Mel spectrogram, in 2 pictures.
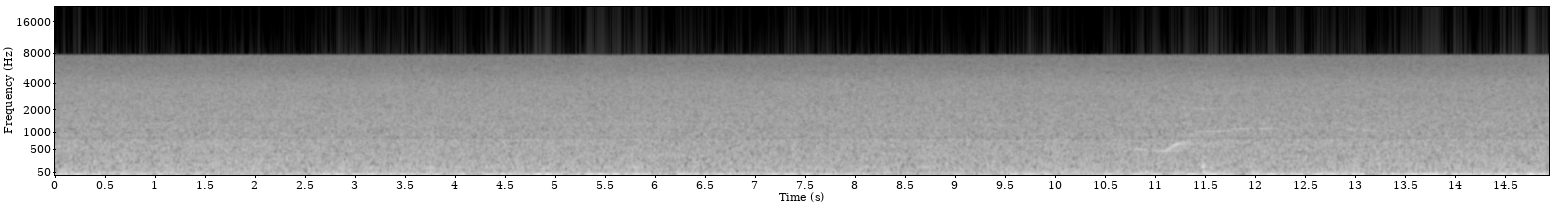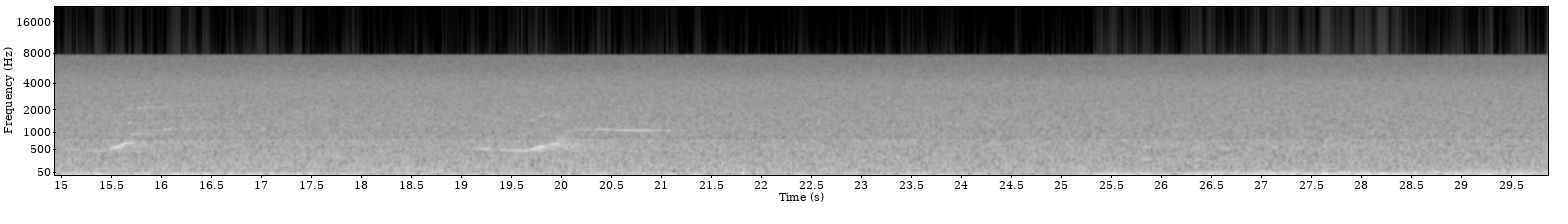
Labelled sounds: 11.4	12.0	humpback whale, 0.99 to 1.2 kHz
15.8	16.0	humpback whale, 2.0 to 2.3 kHz
20.5	20.9	humpback whale, 1.0 to 1.1 kHz

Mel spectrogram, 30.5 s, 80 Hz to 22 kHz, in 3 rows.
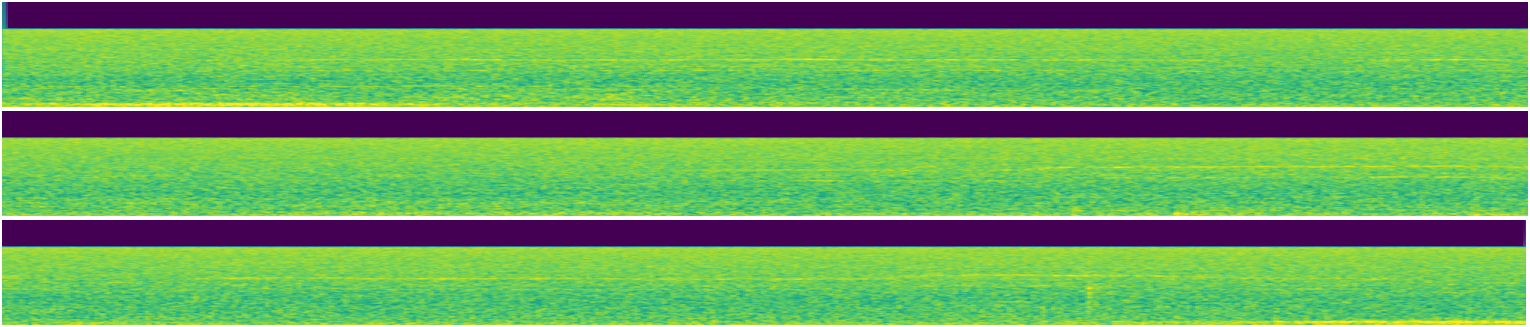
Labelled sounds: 21.8	22.1	vessel noise, 2.3 to 2.4 kHz

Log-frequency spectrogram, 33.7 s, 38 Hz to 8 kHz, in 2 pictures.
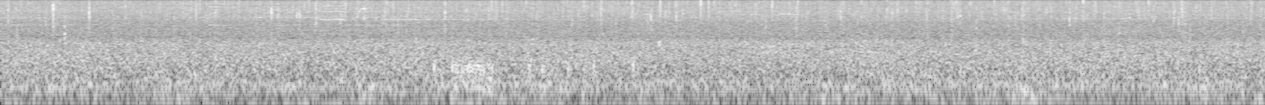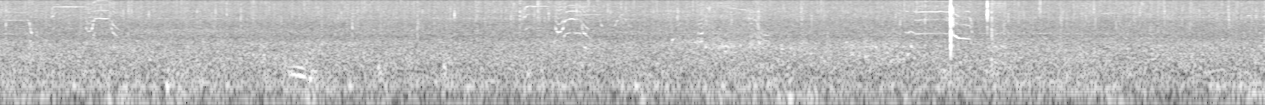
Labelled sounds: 4.2	4.6	killer whale, northern resident, G clan, 2.7 to 4.4 kHz
10.4	10.6	killer whale, northern resident, G clan, 3.7 to 4.0 kHz
16.9	18.0	killer whale, northern resident, G clan, 2.8 to 5.7 kHz
23.9	24.9	killer whale, northern resident, G clan, 2.2 to 5.8 kHz
26.3	26.7	killer whale, northern resident, G clan, 7.6 to 8.0 kHz
28.9	29.8	killer whale, northern resident, G clan, 1.1 to 7.3 kHz

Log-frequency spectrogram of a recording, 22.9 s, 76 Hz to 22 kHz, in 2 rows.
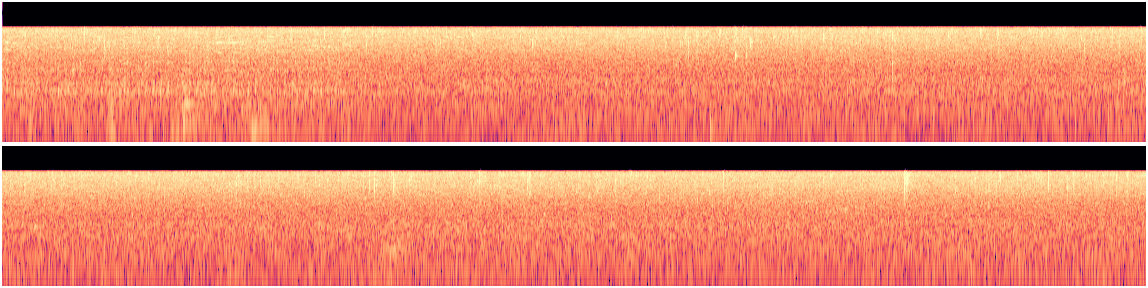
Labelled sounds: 2.1	2.5	Pacific white-sided dolphin, 4.1 to 4.4 kHz

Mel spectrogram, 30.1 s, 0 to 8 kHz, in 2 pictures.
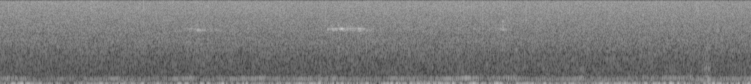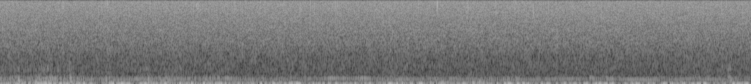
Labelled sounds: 6.4	7.3	vessel noise, 2.1 to 3.1 kHz

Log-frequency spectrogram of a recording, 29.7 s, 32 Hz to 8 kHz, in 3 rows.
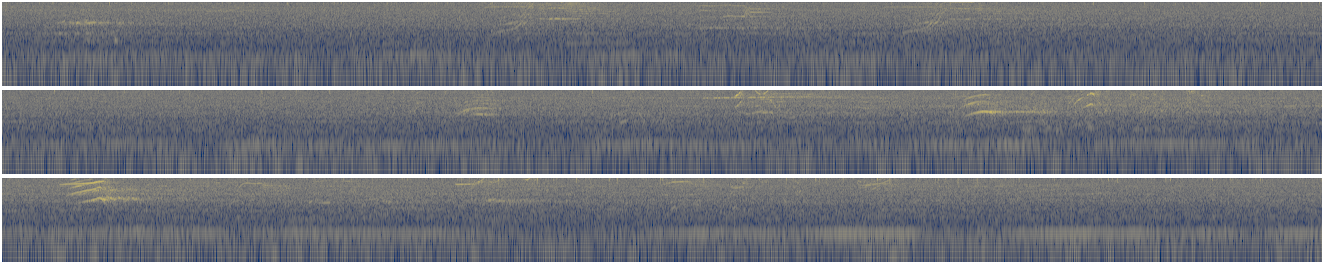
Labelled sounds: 0.3	1.0	killer whale, southern resident, 0.98 to 2.4 kHz
5.1	5.8	killer whale, southern resident, 1.4 to 6.4 kHz
6.7	7.6	killer whale, southern resident, 1.1 to 7.9 kHz
13.2	13.7	killer whale, southern resident, 1.5 to 4.9 kHz
17.0	17.8	killer whale, southern resident, 0.57 to 5.8 kHz
23.1	23.9	killer whale, southern resident, 5.1 to 8.0 kHz

